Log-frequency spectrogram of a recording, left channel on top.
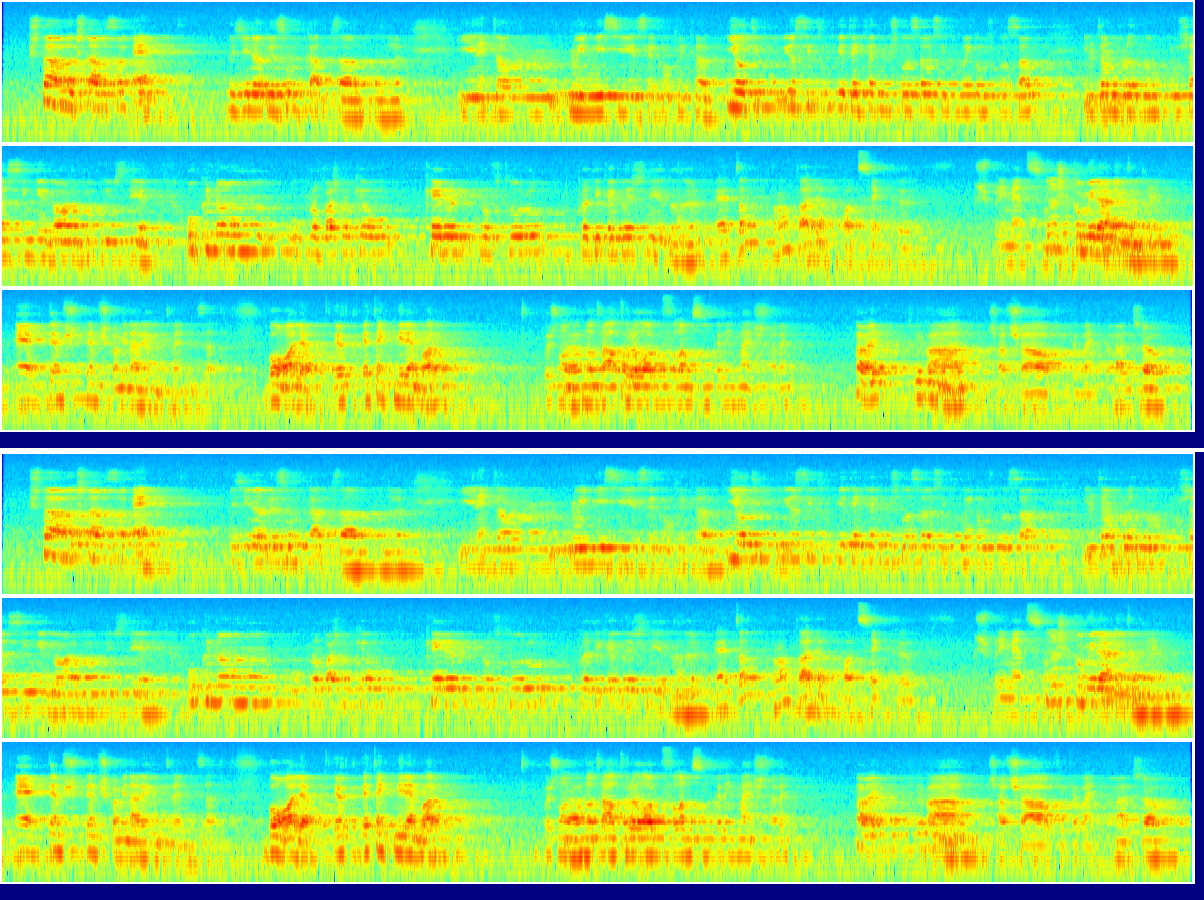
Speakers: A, on the left (about 80°); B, on the right (about 25°).
A: gostava, gostava, só que
B: É?
A: imagina, eu sou um bocado pesado, estás a ver? E
B: Sim.
A: então no início ia ser complicado. E ele, tipo, eu sinto, eu tenho feito musculação, eu sinto bem com musculação, então
B: Uhum.
A: pronto, não me puxa assim agora para calistenia. O que não, o que não faz com que eu queira no futuro praticar calistenia, estás
B: Ah,
A: a ver?
B: então, pronto, olha, pode ser que, que experimente-se
A: Temos
B: um dia.
A: que combinarem
B: Experimente
A: um
B: um dia.
A: treino,
B: É, temos, temos que combinar em um treino, exato. Bom, olha, eu, eu tenho que me ir embora. Depois, nout-
A: tá?
B: noutra altura,
A: Tá bem,
B: logo falamos um bocadinho mais, está bem?
A: tá bem, fica
B: Vá,
A: combinado.
B: tchau, tchau, fica bem.
A: Ah, tchau.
